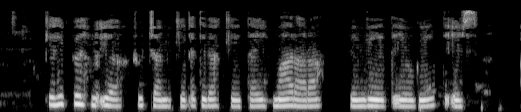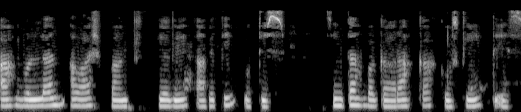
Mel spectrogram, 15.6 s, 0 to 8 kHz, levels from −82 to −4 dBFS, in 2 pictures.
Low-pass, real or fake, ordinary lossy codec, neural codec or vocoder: 7.2 kHz; real; MP3, 24 kbps; none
